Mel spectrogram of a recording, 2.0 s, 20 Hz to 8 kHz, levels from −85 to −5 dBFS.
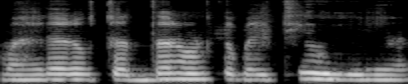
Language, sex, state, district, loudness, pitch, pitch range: Hindi, female, Bihar, Muzaffarpur, -26 LUFS, 190 Hz, 180-200 Hz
